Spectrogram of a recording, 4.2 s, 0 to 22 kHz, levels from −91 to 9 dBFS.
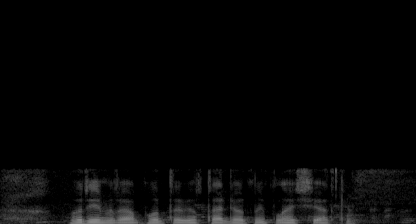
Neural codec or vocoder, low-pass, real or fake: none; 5.4 kHz; real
